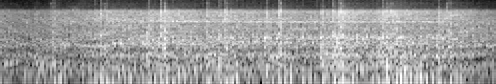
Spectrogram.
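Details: Honda Beat Pop scooter: starts and idles normally but surges and stumbles with lost power when throttle opens; low fuel pump pressure suspected. Hesitation from low fuel pressure.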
